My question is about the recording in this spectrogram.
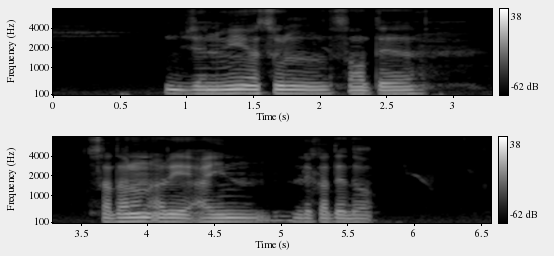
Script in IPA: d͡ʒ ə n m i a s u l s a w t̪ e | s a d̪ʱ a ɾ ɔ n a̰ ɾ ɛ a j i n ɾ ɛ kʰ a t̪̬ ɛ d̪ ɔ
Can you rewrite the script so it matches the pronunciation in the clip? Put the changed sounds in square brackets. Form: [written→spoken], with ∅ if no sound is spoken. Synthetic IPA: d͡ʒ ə n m i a s u l s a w t̪ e | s a d̪ʱ a ɾ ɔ n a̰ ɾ [ɛ→i] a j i n [ɾ→l] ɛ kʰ a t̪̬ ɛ d̪ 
